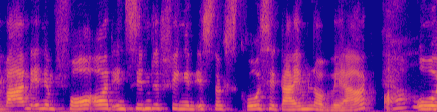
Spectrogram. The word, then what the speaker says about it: Sindelfingen: In Sindelfingen, wenn ich das jetzt richtig ausspreche.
